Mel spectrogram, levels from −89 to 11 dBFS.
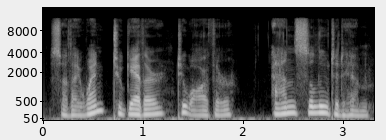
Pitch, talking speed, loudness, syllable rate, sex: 135 Hz, 165 wpm, -17 LUFS, 5.0 syllables/s, male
